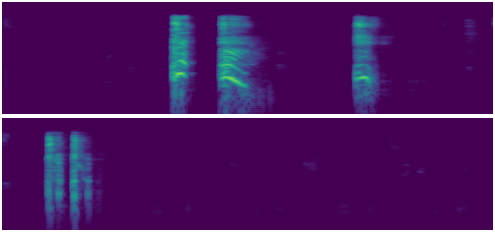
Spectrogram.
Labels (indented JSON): {
  "expert_labels": [
    {
      "quality": "good",
      "cough_type": "dry",
      "dyspnea": false,
      "wheezing": false,
      "stridor": false,
      "choking": false,
      "congestion": false,
      "nothing": true,
      "diagnosis": "healthy cough",
      "severity": "pseudocough/healthy cough"
    }
  ]
}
